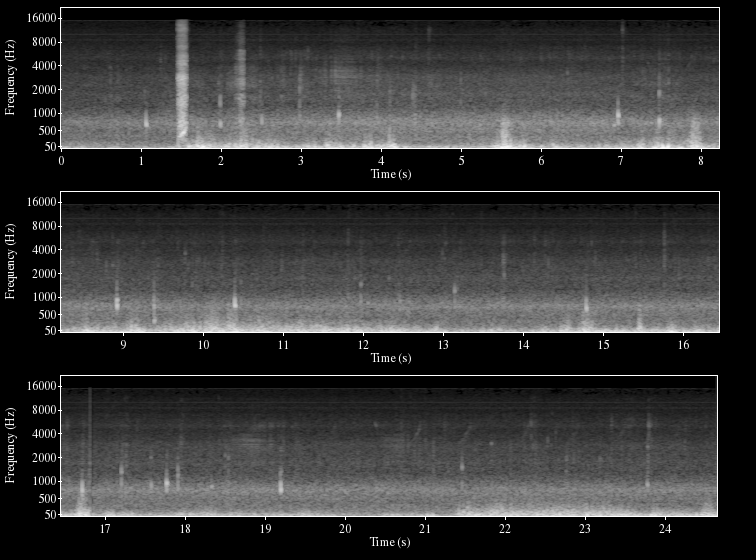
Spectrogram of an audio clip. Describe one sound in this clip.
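Water laps and splashes against a small boat's hull.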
